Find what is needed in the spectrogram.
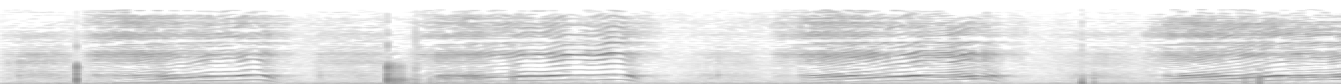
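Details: Infant snoring: repeated squeaky, rising, high-pitched noisy breaths about every two seconds, with faint room noise.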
